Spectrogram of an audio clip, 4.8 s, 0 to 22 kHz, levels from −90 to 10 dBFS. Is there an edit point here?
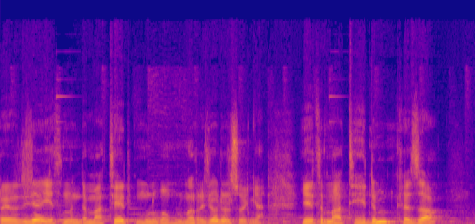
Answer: no; 0 cuts

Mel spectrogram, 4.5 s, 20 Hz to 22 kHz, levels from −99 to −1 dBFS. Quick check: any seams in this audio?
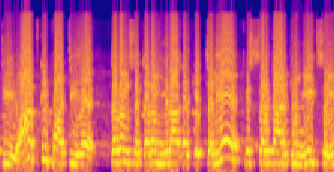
no; 0 cuts

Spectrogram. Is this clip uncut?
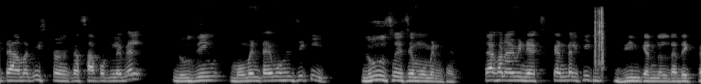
no; 1 cut; at 5.9 s

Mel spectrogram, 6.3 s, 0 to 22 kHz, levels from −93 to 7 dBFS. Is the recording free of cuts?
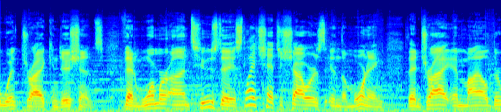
yes; 0 cuts

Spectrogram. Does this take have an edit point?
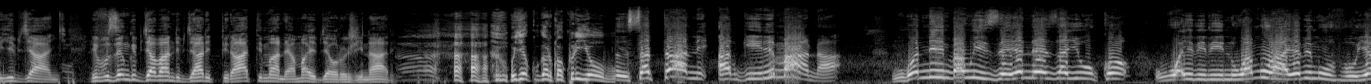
yes; 1 cut; at 6.2 s

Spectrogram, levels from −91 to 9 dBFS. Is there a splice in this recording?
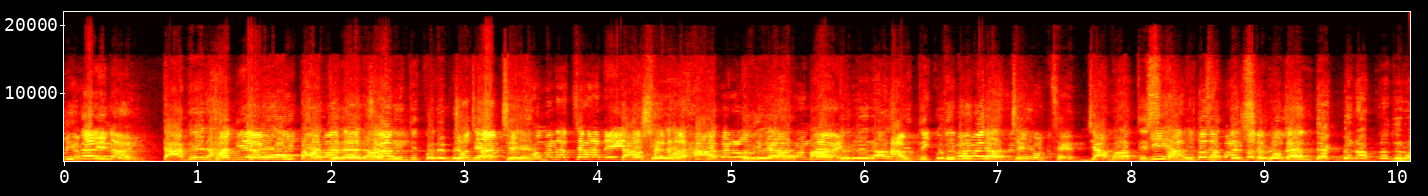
no; 0 cuts

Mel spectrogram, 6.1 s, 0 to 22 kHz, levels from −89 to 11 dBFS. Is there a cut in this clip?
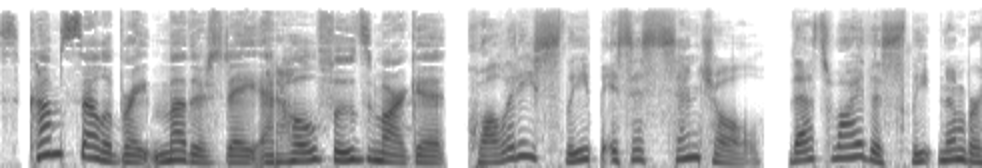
yes; 1 cut; at 2.9 s

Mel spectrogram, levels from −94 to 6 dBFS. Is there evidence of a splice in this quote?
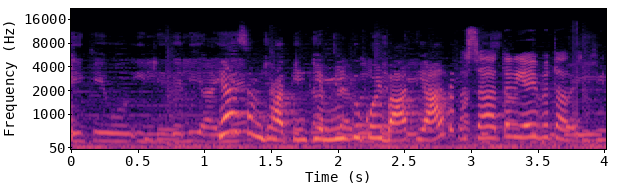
yes; 1 cut; at 2.9 s

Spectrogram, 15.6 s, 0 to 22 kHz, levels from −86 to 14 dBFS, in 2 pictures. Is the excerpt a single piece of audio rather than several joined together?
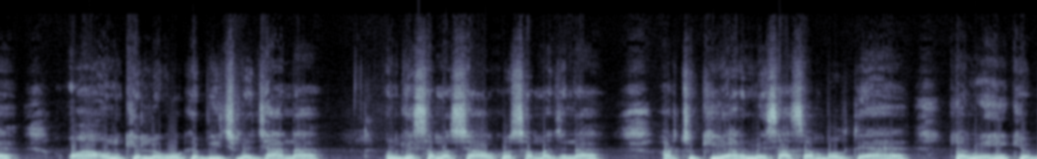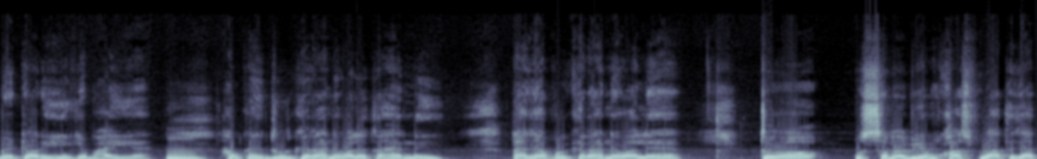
yes; 0 cuts

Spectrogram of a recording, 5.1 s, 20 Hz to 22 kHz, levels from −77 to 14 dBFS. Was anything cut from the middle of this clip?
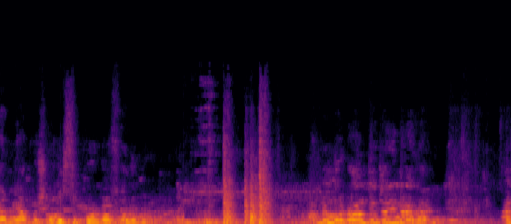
yes; 1 cut; at 1.8 s

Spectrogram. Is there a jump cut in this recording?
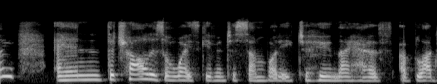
no; 0 cuts

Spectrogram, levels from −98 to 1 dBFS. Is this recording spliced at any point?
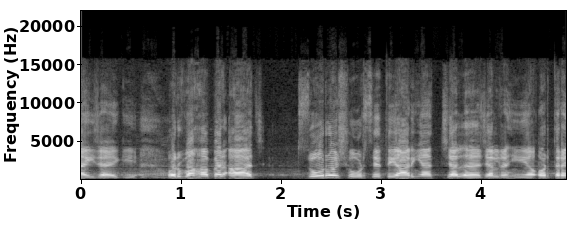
no; 0 cuts

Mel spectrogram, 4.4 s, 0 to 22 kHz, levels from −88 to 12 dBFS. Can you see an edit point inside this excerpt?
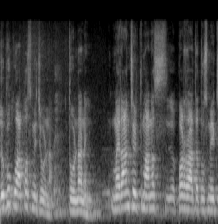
yes; 1 cut; at 2.1 s

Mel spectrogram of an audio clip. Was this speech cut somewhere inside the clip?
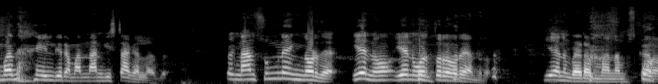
no; 0 cuts

